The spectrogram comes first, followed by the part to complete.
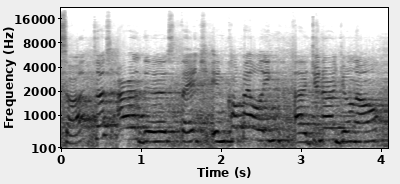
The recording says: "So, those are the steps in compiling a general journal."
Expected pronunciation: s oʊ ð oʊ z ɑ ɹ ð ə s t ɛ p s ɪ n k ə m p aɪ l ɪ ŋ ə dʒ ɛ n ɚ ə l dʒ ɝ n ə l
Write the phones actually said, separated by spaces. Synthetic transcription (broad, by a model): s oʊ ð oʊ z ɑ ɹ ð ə s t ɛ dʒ ɪ n k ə p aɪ l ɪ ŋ ə dʒ ɛ n ɚ ə l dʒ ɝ n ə l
